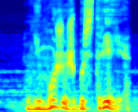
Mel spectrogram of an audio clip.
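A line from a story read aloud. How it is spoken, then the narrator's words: Repeated hiss. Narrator (Russian): прошипел он в 12-й раз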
